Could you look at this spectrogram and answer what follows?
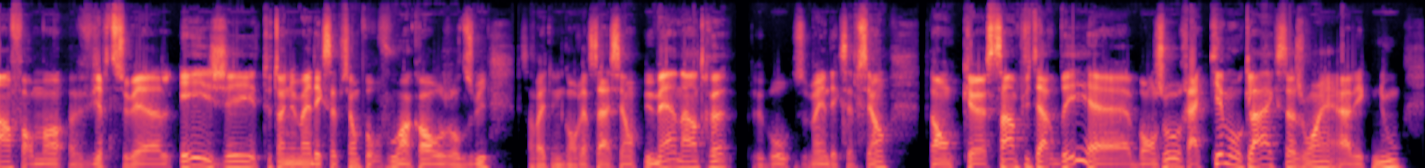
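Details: Adult male podcast host; typical speech.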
